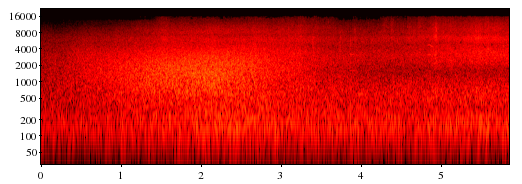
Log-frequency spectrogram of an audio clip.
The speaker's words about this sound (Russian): Волны моря выплескиваются на каменный берег.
